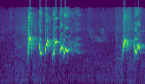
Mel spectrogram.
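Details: Red-whiskered bulbul singing to spur rival birds into competitive song: a rapid run of five liquid whistled notes rising and falling, followed after a pause by the start of another phrase.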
